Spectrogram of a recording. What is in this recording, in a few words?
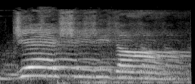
jai shree ram notification tone baby voice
